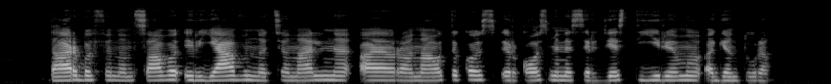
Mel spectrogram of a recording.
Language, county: Lithuanian, Kaunas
